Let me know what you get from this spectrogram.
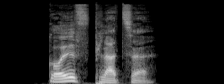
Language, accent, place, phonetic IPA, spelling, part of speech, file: German, Germany, Berlin, [ˈɡɔlfˌplat͡sə], Golfplatze, noun, De-Golfplatze.ogg
- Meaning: dative singular of Golfplatz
